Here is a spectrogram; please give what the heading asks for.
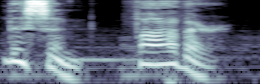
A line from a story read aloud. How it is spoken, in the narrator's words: would exclaim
